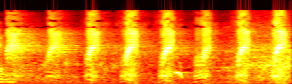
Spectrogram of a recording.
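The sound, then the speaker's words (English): A voice imitates a duck, giving about seven loud, nasal quacks in a steady, evenly spaced rhythm, with no talking. “It says, manufacturer's warning, this chicken is a Bombay duck.”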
